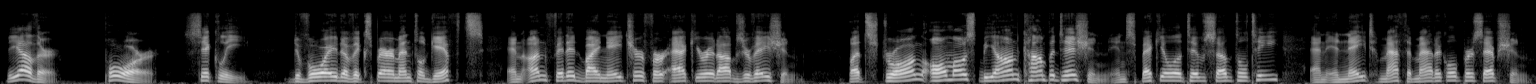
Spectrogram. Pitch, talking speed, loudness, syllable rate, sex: 155 Hz, 105 wpm, -18 LUFS, 4.7 syllables/s, male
